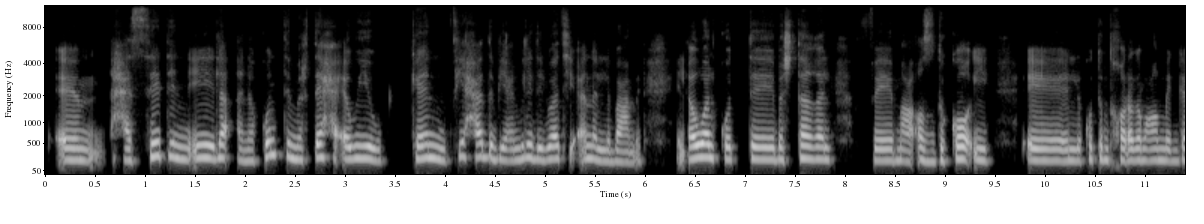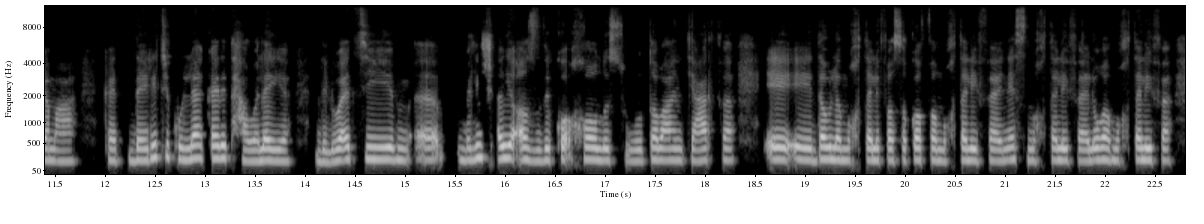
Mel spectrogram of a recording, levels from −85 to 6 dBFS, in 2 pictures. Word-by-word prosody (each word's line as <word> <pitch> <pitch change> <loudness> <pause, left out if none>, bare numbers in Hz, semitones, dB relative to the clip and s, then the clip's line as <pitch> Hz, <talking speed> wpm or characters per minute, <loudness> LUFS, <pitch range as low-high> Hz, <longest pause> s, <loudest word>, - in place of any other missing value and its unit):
آمم، 195 -1 0
حسيت 225 +8 -1
إن 225 -4 +1
إيه، 230 0 +3
لأ، 235 +1 +1
أنا 185 -1 -6
كنت 270 0 0
مرتاحة 220 +2 0
أوي 220 0 +3
وكان 215 +3 -1
في 260 +4 -4
حد 240 -1 +1
بيعمل 205 0 -3
لي، 240 - +3
دلوقتي 215 +1 0
أنا 225 - -1
اللي 185 -2 -2
باعمل، 175 -2 -3 0.4
الأول 230 +2 +6
كنت 210 +1 -2
باشتغل 210 0 +2 0.4
في 190 0 0
مع 190 -1 -3
أصدقائي 195 +1 +2 0.4
آآ، 190 -1 +1
اللي 190 0 -2
كنت 215 +2 -3
متخرّجة 200 -1 +1
معاهم 195 0 -2
من 195 - -2
الجامعة، 185 -1 -4 0.3
كانت 190 -1 -4
دايرتي 200 +6 -1
كلّها 220 0 +2
كانت 225 0 +2
حواليّا، 185 0 0 0.2
دلوقتي 210 +4 +1
أ 205 +1 -2
ما 195 -1 -4
ليش 230 +2 -1
أي 230 +2 +6
أصدقاء 195 0 +1
خالص 195 -2 0
وطبعًا 195 +2 -1
أنتِ 195 0 -5
عارفة 195 +2 -2 0.4
آآ 210 0 +3
آآ، - - +3
دولة 210 +1 +4
مختلفة، 195 0 -1
ثقافة 195 +1 0
مختلفة، 190 0 -1
ناس 205 +2 -4
مختلفة، 195 0 -2
لغة 200 +1 +3
مختلفة، 200 0 -1
200 Hz, 145 wpm, -23 LUFS, 190-215 Hz, 0.4 s, الأول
